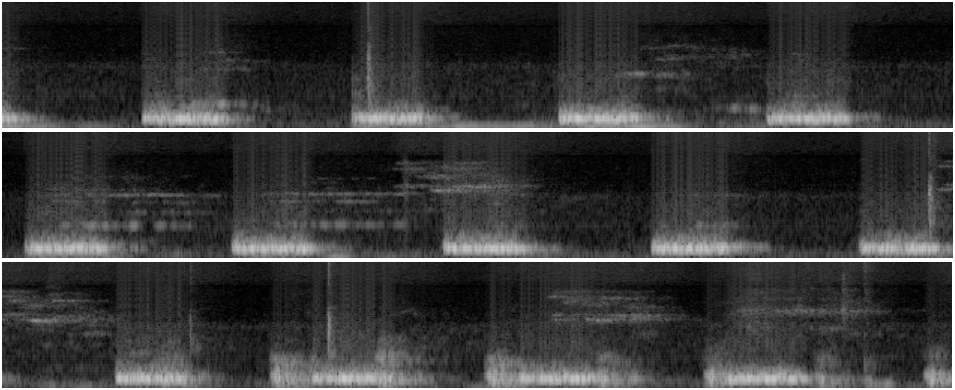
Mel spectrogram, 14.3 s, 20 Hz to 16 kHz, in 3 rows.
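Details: Simulated harsh, rough murmur from a noise band between 180 and 460 cycles, repeating about 58 times a minute, the kind associated with aortic and pulmonary stenosis; harsh systolic murmur (simulated).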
